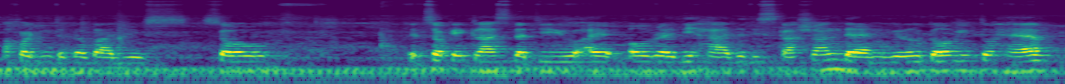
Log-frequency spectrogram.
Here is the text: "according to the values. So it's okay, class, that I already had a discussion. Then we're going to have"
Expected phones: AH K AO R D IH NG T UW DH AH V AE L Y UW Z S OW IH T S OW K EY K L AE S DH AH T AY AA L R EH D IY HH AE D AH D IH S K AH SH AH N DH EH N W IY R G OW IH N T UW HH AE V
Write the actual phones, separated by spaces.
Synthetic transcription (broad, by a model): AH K AO R D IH NG T UW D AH B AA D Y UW S OW IH T S OW K EY K L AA S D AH T AY AA L R EH D IY HH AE D AH D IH S K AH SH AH N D EH N W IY L G OW IH N T UW HH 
